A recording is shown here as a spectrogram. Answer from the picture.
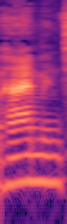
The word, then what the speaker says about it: hymen: situation is you know, annually he takes his daughter to have her hymen checked. Did I say that correct? – Yeah, you said it correctly.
